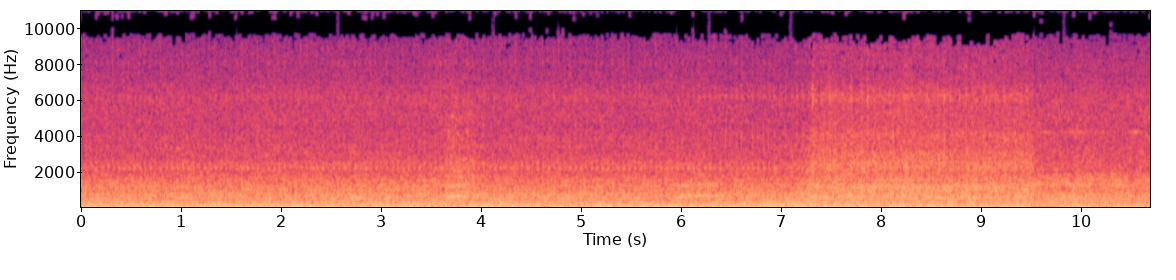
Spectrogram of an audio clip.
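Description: A lathe's cutting tool turns a steel workpiece.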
